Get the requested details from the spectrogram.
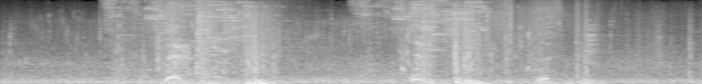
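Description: Hands and boots scrape and thud on rock during a climb.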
